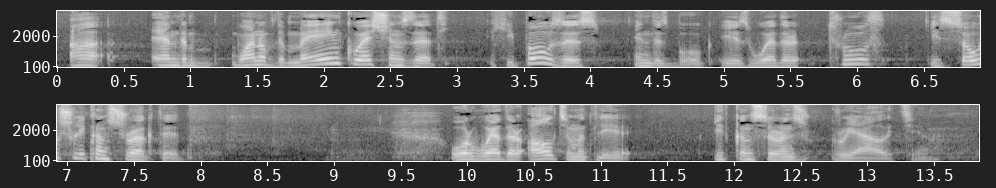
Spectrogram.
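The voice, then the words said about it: Non-native English accent. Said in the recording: “I'm trying to, you know, practice my English, you know. You can notice my accent, but I hope it's not too much for you.”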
